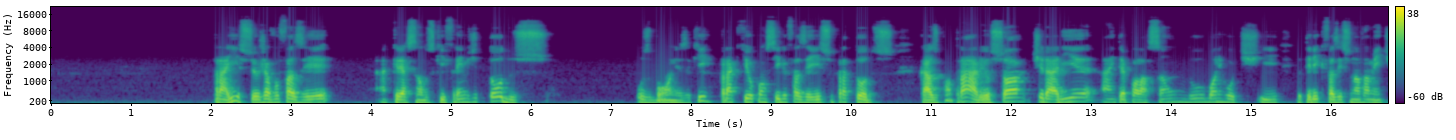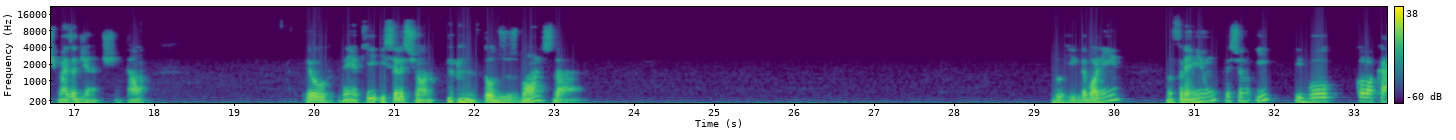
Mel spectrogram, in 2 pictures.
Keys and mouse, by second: 2.0 click, 6.4 click, 7.0 click, 7.6 click, 8.2 click, 8.6 click, 9.1 click, 9.9 click, 17.8 a, 19.3 click, 23.3 click, 24.2 ctrl+Tab, 24.6 click, 25.3 click, 26.0 ctrl+Tab, 26.7 a, 28.5 shift+middle click.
